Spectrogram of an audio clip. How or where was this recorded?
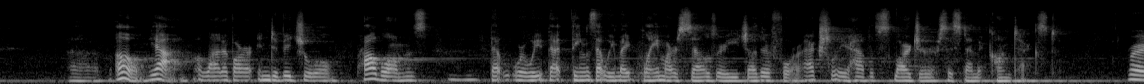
live audience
